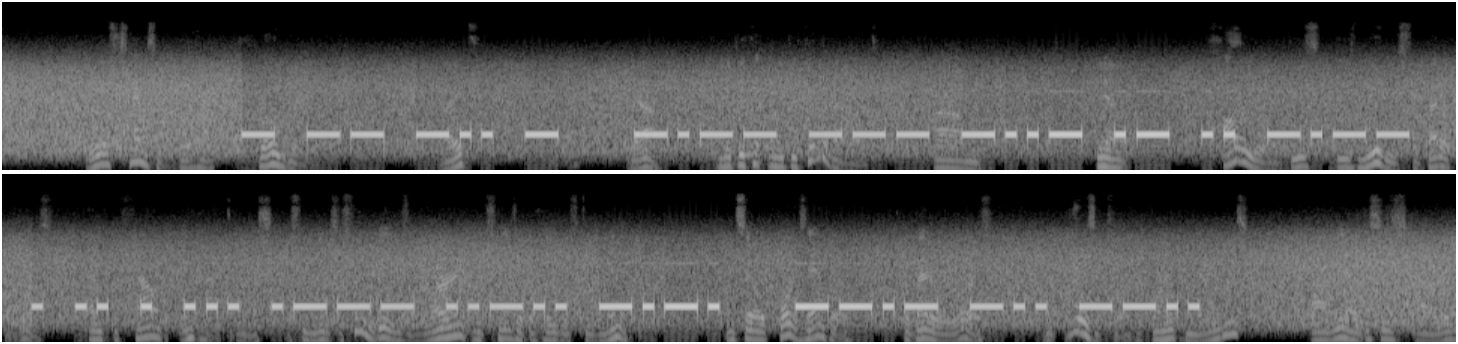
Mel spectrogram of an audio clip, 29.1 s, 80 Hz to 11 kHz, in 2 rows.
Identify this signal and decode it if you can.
Morse code (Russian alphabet), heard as a keyed tone, machine-sent, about 11 wpm, 690 Hz, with radio static and speech in English. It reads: ТМДТ ЫОЬАИЫ ЕИЕСЙЭЦ ЩДЗ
